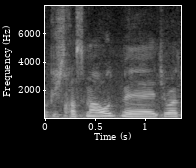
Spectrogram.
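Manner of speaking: ordinary talk, nothing marked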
